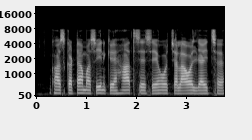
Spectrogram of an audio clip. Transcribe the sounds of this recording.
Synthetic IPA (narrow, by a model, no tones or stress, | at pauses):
ɡʱəskəʈːaməsiːnkeɦat̪ʰseseɦot͡ʃəlaʋəld͡ʒajt̪̚t͡ʃʰɛ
